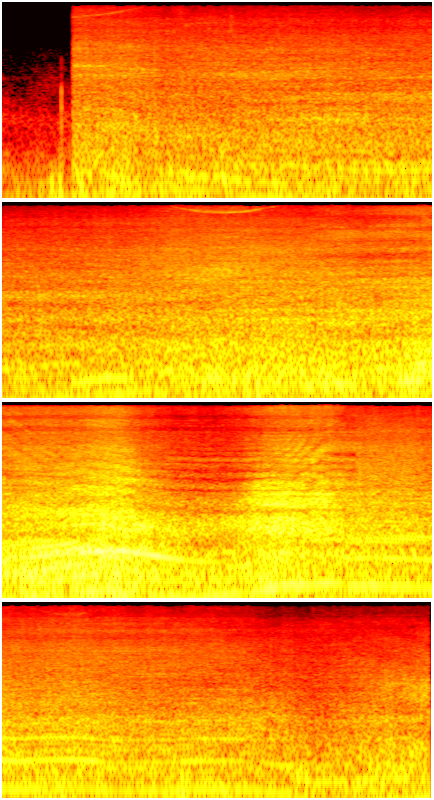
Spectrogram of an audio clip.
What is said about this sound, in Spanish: No, the peace. Listen, the silence. Sí, no se oye nada. Más que el coche.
